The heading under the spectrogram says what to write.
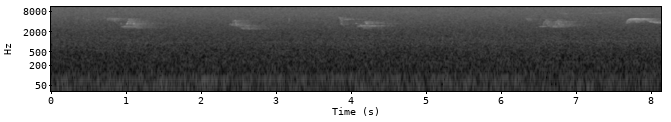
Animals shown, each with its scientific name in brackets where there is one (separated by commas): Eastern Wood-Pewee (Contopus virens), Red-eyed Vireo (Vireo olivaceus)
